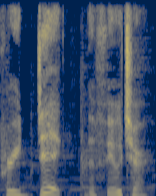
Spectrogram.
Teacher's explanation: future is to createit。预测未来的最好方法就是创造未来。接下来我们来看一下这句话该怎么读才听起来比较地道呢？首先，the best way 可以听到 best 的特点省掉了，对吗？To predict 这里呢，我们可以将 t o 这个介词做一个元音弱读，读作 t。Predict thefuture，可以听到吗？它的词尾 c 和 t 呢做了一个不完全爆破，甚至 t 在读的时候都直接省掉了，做了失去爆破。所以呢，听起来是 predict thefuture。接下来 is tocreate it，这后半句的 t o 呢，同样要做元音弱读。读作 t 的音，最后两个单词我们进行连读，读作 created。你一定听出来了，我会把 created 的音呢做了一个美式浊化，所以呢，轻轻的把它读作了的的音，created，created，听出来了吗？好的，接下来呢，请结合完整的学习笔记。跟着我的慢版带读，再来梳理一下这句话的发音技巧。The best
